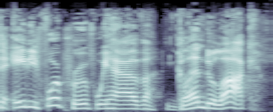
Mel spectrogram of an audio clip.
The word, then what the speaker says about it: Glendalough: 84 proof we have glen du lac glenn duloc van der luk all right that's pretty good yeah glenda lock i'm so used to not saying it right the first time i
